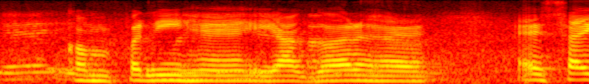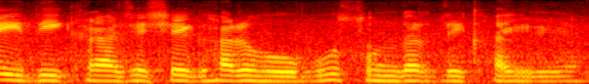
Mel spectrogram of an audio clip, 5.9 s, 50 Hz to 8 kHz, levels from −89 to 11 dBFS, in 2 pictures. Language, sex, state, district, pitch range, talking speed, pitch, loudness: Hindi, female, Haryana, Jhajjar, 175-190 Hz, 160 wpm, 180 Hz, -17 LUFS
